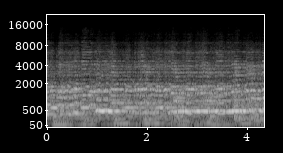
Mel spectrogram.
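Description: Two erhus, Chinese two-string bowed fiddles, playing a melody in duet, with a long held note in the second half. A low bass line accompanies them.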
